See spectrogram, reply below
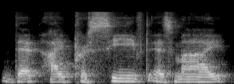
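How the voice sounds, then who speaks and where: A man from Austria speaking as an interview guest, reflecting on personal experience in an earnest, measured way with deliberate phrasing. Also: medium pitch, fairly even intonation. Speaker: sound healing facilitator and interview guest.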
